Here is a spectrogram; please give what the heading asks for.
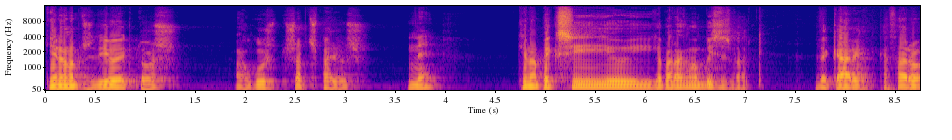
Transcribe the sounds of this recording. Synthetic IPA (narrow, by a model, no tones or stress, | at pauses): cee̞nɐnɐpo̞t̪uzðio̞e̞kt̪o̞s | ɐɡust̪u̥sɐpo̞t̪u̥spɐʎus | ne̞ | ce̞nɐpe̞ksi | ʝɐpɐɾɐðiɣmɐt̪obiznezvɐ̰ɾk | ðe̞kɐɾikɐθɐɾo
